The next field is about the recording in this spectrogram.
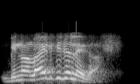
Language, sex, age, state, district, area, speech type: Hindi, male, 30-45, Bihar, Begusarai, urban, conversation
